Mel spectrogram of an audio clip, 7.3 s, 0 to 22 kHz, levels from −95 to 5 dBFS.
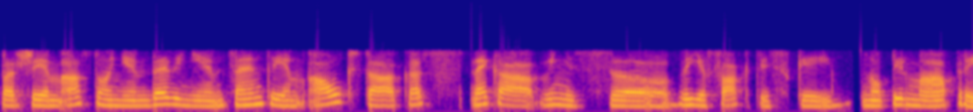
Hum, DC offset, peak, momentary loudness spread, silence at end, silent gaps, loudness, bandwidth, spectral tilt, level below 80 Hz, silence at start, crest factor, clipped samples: none; under 0.1%; -2 dBFS; 7 LU; 0 s; 6.40-6.44 s; -16 LUFS; 4.2 kHz; -10.5 dB/octave; -54 dBFS; 0 s; 14 dB; under 0.1%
